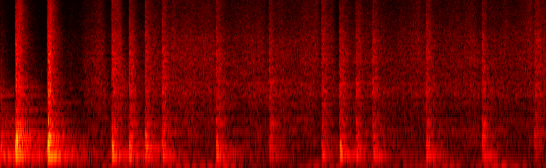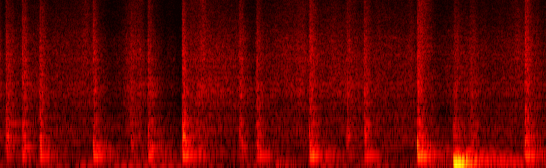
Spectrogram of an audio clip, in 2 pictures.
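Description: Wire brushes played on a snare drum, a steady run of brush strokes over a continuous swishing hiss. A louder stroke comes about half a second in, then the playing settles into softer, flowing strokes.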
